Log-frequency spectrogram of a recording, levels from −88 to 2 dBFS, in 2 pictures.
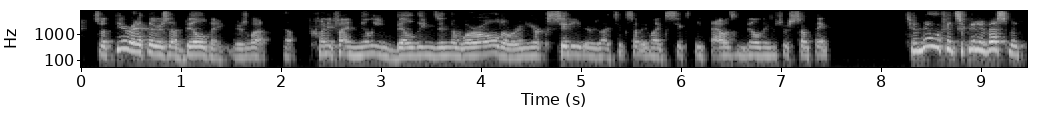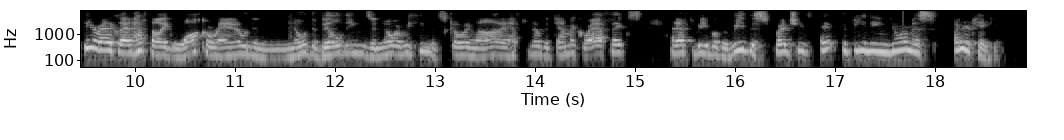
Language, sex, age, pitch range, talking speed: English, male, 40-59, 160-225 Hz, 230 wpm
